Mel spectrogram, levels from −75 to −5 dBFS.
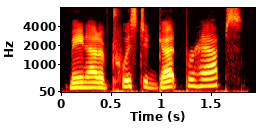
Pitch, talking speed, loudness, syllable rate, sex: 200 Hz, 185 wpm, -17 LUFS, 4.7 syllables/s, female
